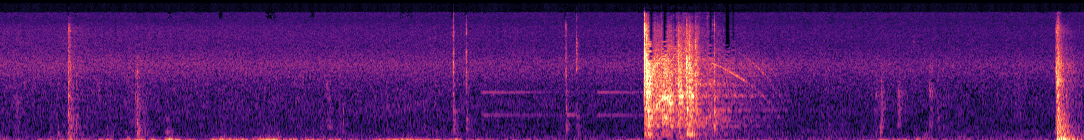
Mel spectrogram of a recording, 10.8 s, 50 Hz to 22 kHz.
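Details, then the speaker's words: 1993 or 1994 Ford Aerostar 3.0 V6 after sitting 15 years, starter solenoid just replaced after it only clicked; short burst of cranking with no lone solenoid click, starter turns engine properly. Normal starter cranking, fixed by new solenoid. "that is awesome I am so glad it was the solenoid awesome"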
